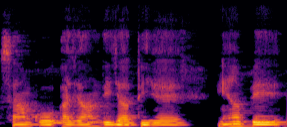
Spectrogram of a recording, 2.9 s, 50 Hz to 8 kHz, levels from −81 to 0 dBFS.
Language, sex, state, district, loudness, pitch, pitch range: Hindi, male, Bihar, Supaul, -19 LUFS, 120 Hz, 115-120 Hz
